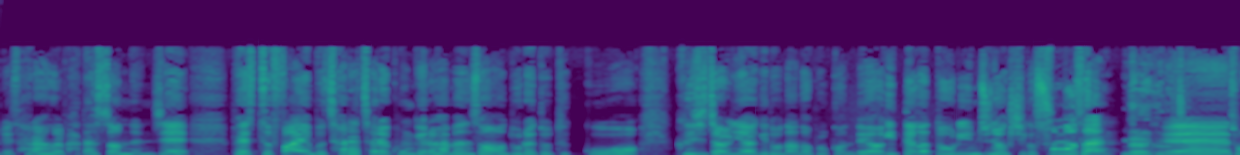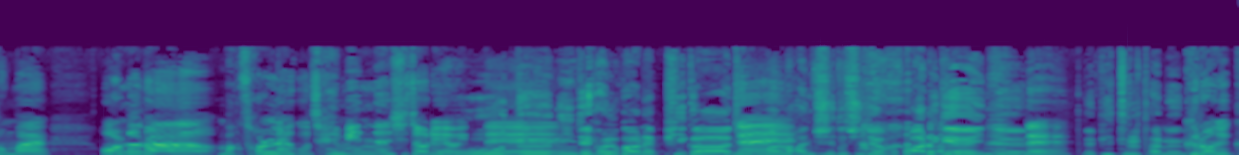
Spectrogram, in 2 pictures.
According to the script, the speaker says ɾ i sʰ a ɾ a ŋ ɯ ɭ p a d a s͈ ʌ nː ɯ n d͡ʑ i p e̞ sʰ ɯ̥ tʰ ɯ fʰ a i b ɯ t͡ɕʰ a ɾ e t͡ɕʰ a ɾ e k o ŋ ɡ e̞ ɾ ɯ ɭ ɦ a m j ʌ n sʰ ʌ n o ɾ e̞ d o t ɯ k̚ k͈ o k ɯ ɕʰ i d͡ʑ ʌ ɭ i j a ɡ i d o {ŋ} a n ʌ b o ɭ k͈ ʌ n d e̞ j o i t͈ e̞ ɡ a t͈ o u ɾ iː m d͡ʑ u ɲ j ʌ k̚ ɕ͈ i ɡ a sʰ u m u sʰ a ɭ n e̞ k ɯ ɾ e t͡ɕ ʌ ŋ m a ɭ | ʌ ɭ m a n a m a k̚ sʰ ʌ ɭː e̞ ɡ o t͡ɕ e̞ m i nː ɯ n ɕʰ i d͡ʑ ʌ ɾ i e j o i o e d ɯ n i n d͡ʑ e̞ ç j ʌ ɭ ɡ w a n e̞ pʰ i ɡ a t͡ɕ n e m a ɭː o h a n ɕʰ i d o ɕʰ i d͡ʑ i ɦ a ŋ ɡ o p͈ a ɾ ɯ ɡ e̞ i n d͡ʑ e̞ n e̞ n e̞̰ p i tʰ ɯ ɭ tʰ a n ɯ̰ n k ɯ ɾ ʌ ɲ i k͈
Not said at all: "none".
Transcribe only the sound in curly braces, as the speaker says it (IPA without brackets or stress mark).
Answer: n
